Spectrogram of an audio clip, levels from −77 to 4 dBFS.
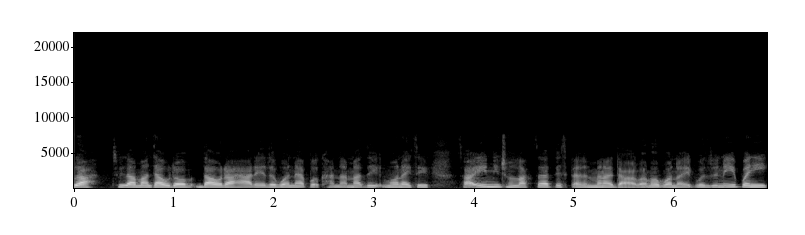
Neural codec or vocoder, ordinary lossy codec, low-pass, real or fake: codec, 16 kHz, 0.5 kbps, X-Codec, HuBERT features, trained on LibriSpeech; none; none; fake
